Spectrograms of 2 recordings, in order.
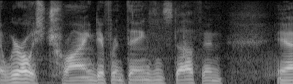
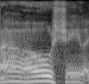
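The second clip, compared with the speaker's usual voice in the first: a lightly voiced mock Australian, pitched up; imitating an Englishman's jokey Australian accent; 8 semitones higher than usual. A friend from England crooning to the race car in a mock Australian accent. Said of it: "He was doing it as Australian voice".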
